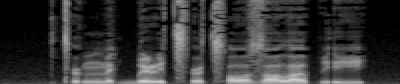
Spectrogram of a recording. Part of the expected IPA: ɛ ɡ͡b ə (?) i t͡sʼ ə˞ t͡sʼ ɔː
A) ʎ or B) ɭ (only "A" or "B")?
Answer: B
